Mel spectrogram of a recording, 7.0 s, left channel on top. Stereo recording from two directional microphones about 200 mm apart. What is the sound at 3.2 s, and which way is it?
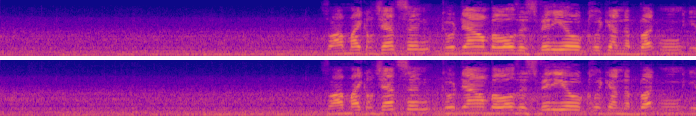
Speech, 25° left (ahead or behind).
